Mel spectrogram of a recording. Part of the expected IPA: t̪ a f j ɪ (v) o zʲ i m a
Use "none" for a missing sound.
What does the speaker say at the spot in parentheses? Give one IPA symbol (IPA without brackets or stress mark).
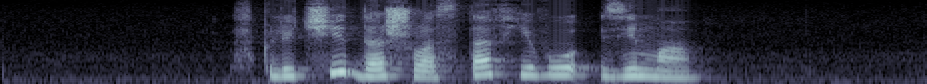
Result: v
